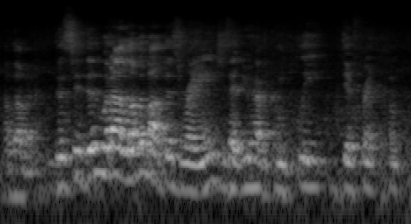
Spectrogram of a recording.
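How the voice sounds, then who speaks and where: A man's voice: on the high side, lively intonation, quick pace, darkish tone. A man moderating a panel discussion, emphatic and encouraging as he draws out each speaker. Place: event hall with audience. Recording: echoey hall from far off, noisy.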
